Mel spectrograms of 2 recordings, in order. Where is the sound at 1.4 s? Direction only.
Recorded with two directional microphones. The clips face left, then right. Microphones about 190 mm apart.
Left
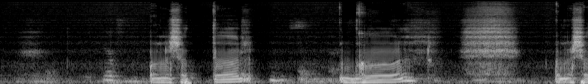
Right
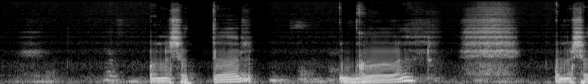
55° right (ahead or behind).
